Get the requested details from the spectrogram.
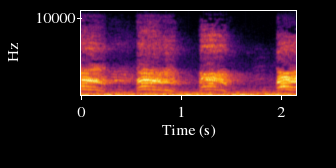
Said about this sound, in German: Ihr stimmt mir zu. die Raben krähen. Stimmen mir zu.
